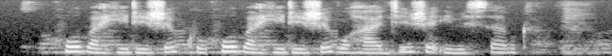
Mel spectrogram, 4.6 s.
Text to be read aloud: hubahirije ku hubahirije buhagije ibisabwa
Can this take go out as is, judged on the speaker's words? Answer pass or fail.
pass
